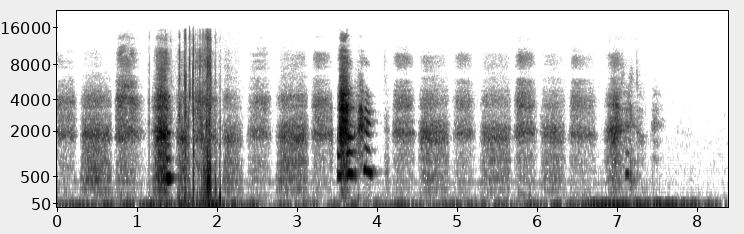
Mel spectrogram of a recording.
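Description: A frightened girl breathing in rapid, panicked gasps, about two a second, with a short whimpering cry about three and a half seconds in. The gasping stops abruptly shortly before the end.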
